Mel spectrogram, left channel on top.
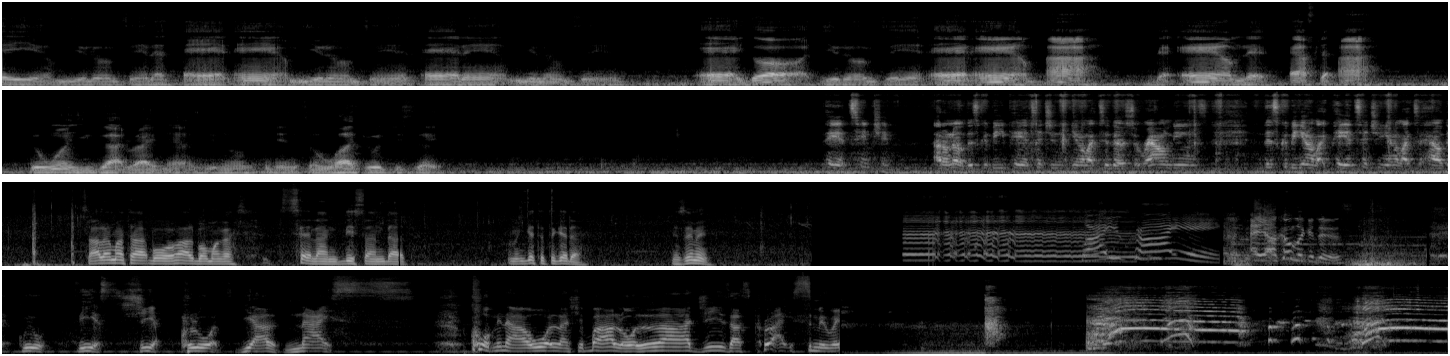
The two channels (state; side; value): different; both; correlation 0.00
